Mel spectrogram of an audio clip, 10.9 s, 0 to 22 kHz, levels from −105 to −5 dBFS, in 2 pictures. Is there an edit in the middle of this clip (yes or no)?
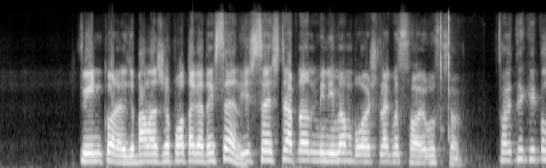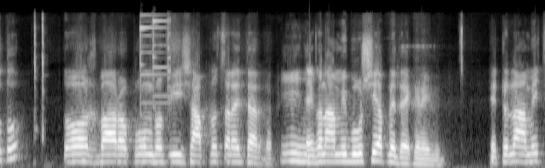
yes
